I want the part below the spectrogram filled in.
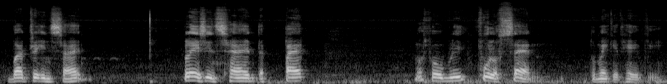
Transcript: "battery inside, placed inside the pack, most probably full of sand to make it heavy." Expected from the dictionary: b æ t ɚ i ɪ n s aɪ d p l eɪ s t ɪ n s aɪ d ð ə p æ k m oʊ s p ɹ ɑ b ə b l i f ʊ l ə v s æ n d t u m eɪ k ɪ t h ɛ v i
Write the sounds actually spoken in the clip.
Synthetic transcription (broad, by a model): b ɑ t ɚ i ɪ n s aɪ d p l eɪ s ɪ n s aɪ d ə p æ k m oʊ s p ɹ ɑ b ə b l i f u l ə f s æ n t u m eɪ k ɪ t h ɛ v i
